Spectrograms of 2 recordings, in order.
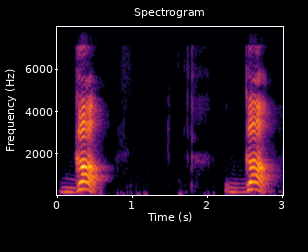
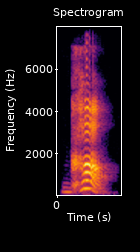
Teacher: if you add that breathe to ga, it will become gha, the fourth consonant.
